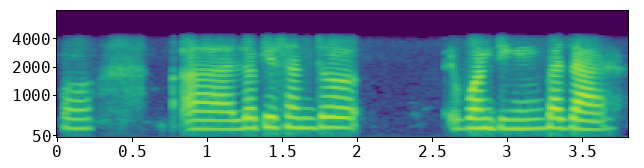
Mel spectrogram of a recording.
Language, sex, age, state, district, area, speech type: Manipuri, female, 18-30, Manipur, Churachandpur, rural, conversation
